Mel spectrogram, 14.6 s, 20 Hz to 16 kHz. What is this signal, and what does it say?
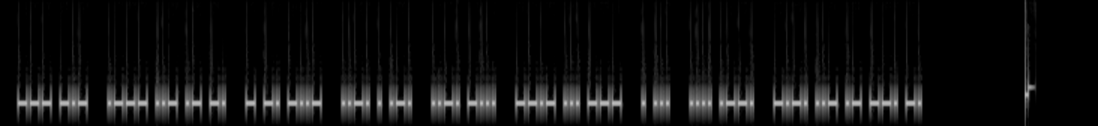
Morse code, heard as a keyed tone, about 30 wpm, 700 Hz. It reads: OK JUAN TNX FER FB QSO ES HP CUAGN
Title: K1USN SST QSO Practice 30wpm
